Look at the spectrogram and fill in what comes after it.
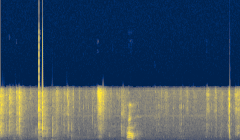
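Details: Coton de Tulear puppies indoors, getting a treat: one short, falling, whimpering whine in the middle, surrounded by soft pattering, scratching and clicking sounds in a small room.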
